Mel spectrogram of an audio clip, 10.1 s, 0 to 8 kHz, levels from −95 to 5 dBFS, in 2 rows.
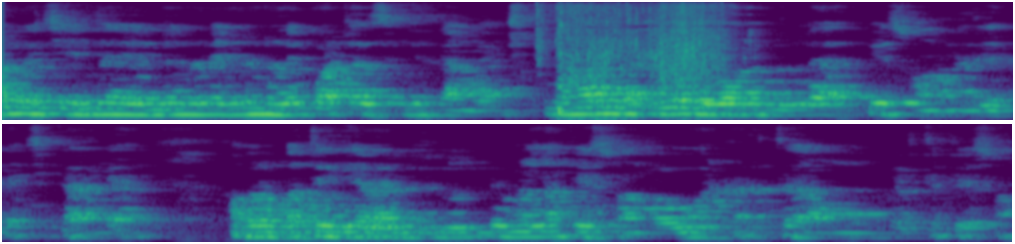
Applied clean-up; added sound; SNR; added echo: classical method WPE with log-MMSE.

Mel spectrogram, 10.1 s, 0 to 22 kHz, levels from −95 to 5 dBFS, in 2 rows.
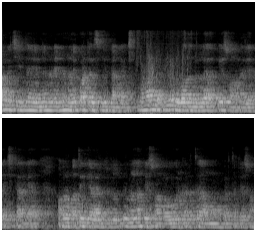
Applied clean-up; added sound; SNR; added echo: neural separator model SepFormer DNS4.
